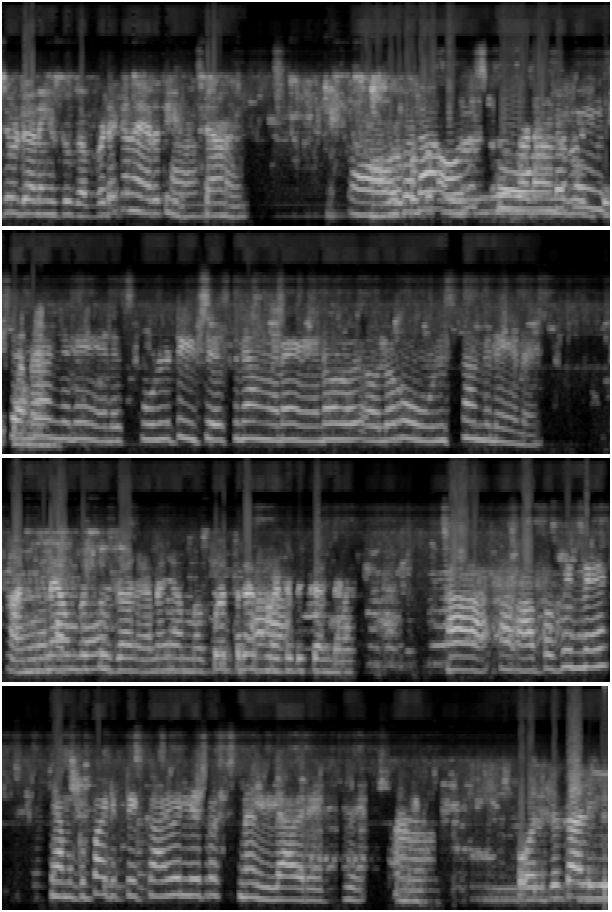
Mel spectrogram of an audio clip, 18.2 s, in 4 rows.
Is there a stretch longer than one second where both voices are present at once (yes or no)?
yes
